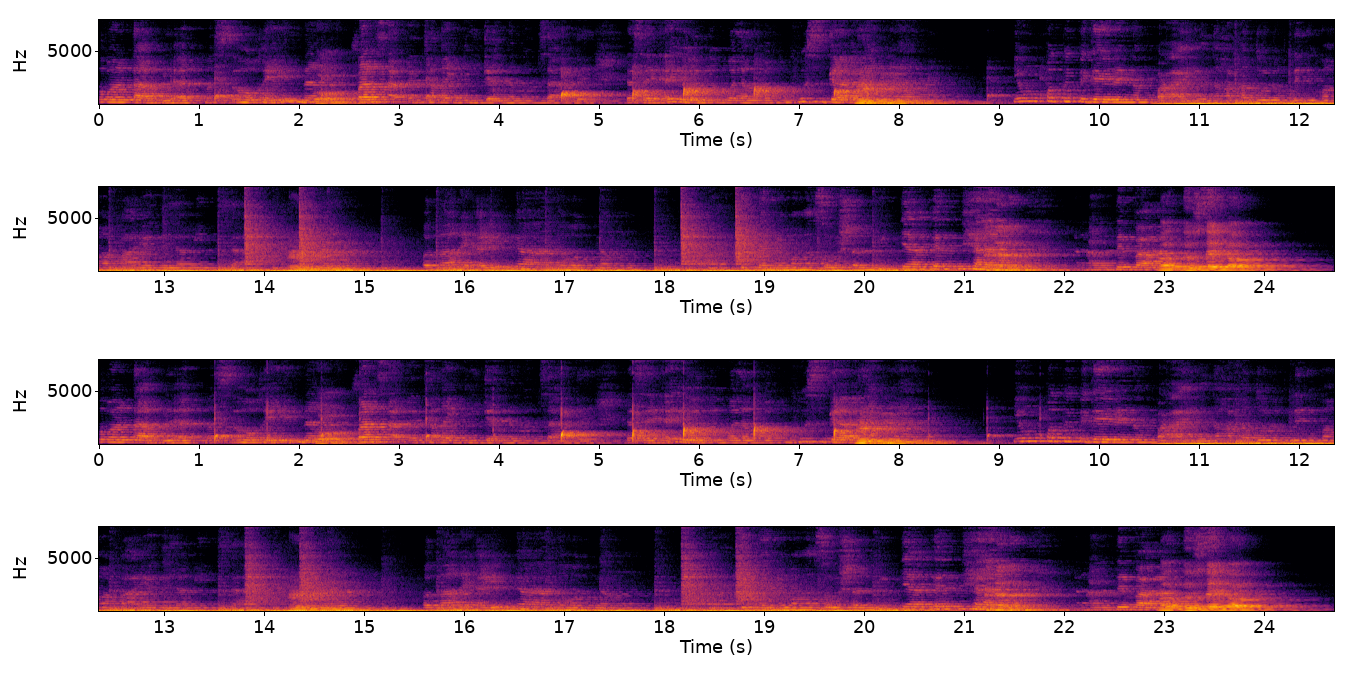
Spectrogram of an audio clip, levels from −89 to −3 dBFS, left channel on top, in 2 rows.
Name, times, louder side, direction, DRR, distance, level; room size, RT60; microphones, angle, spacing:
voice 1, 0.0-8.2 9.1-15.0 15.6-17.8 18.2-21.8 22.1-23.5, left 1 dB, 35° left, -4 dB, 0.4 m, -35 dB
sound 1, 1.1-1.3 1.7-1.8 2.2-2.3 2.6-2.7 3.3-3.4 3.9-4.0 4.6-4.8 5.3-5.5 5.8-6.0 6.5-6.7 7.3-7.8 8.3-8.4 8.9-9.0 9.4-9.5, right 3 dB, 75° right, 0.4 m, -33 dB
voice 2, 7.6-8.0 14.2-14.8 21.3-21.5 22.2-22.4 22.9-23.9, equal, 10° left, -4 dB, 0.7 m, -25 dB
sound 2, 10.5-20.3, equal, 85° left, 0.6 m, -25 dB
4.6 x 2.6 x 2.9 m, 1.4 s
head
